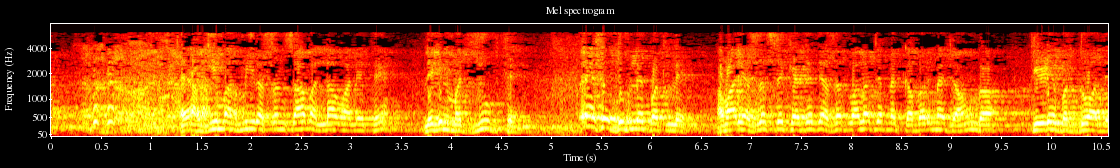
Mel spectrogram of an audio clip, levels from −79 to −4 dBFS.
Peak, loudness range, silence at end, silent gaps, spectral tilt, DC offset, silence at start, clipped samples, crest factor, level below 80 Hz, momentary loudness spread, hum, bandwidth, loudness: 0 dBFS; 2 LU; 0 s; none; -6 dB/octave; under 0.1%; 0 s; 0.2%; 10 dB; -46 dBFS; 8 LU; none; 6.6 kHz; -11 LUFS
